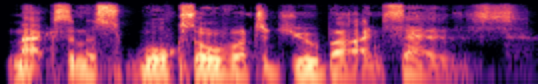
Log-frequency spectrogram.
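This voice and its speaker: A man's voice: deep voice, slow, darkish tone, dry recording. A man narrating a radio play from a script in an informal, dramatic way, with casual asides.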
